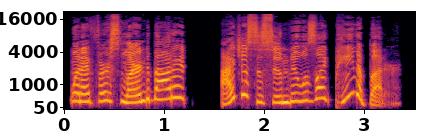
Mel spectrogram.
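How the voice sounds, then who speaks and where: A woman voicing an earnest, excitable houseplant who dreams of being real, as a video game character with dramatic, expressive delivery. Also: very high voice, a little fast, no room sound, clean studio sound, heavily acted. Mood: eager explaining.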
